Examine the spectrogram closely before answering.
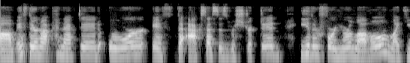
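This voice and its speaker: Against a quiet background, a woman talks at a moderate pace. Hers is a normal speaking voice at medium pitch. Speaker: tech community speaker; speaker. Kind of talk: webinar presentation. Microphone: video call.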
